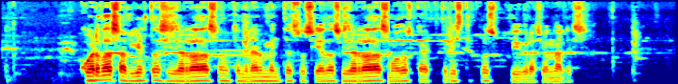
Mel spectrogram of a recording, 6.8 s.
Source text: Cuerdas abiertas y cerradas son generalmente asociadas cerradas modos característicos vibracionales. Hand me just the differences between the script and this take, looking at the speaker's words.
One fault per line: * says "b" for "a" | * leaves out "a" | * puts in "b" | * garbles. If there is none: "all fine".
all fine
